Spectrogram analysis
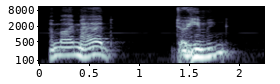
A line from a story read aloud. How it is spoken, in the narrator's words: he cried hoarsely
